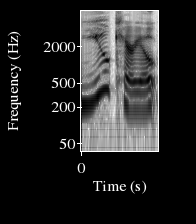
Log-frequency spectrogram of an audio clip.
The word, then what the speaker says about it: eukaryote: rhymes with no and you in eukaryote rhymes with do prokaryotic cells have no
